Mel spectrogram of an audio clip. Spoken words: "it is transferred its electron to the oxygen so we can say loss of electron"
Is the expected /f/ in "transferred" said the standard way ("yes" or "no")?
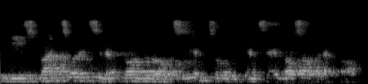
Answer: no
